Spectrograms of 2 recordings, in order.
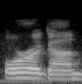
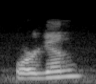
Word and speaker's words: Oregon: It's now I'm gonna because I used to say it Oregon, but that's wrong. It's Oregon. Like organ.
